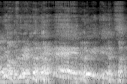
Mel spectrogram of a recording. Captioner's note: laughing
